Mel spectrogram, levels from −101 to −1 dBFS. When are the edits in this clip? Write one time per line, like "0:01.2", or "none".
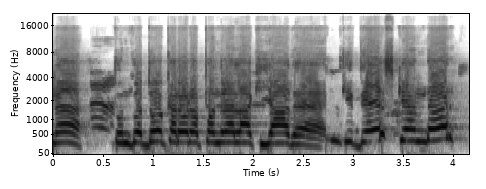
0:02.8

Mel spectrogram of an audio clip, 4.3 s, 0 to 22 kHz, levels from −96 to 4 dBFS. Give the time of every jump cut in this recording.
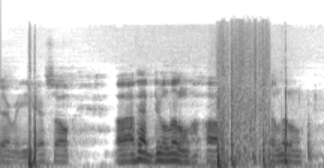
0:01.5

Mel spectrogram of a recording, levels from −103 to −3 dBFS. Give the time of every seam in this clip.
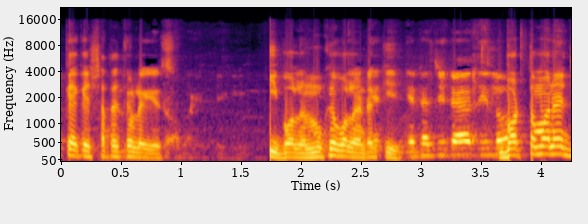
0:01.7

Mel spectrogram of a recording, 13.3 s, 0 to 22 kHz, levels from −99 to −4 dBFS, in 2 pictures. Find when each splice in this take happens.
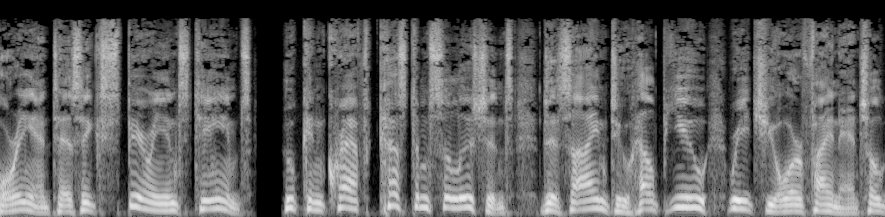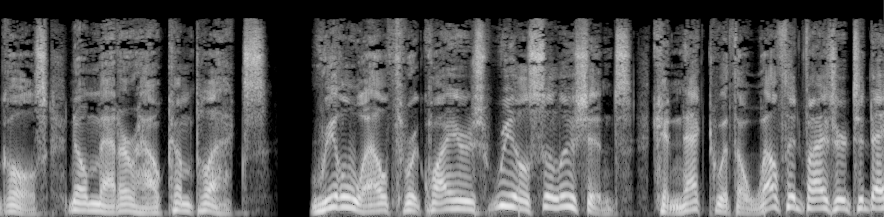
none

